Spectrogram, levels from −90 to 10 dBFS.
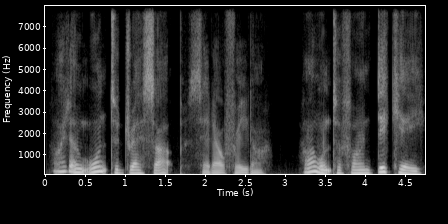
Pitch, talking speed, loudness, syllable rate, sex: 145 Hz, 165 wpm, -19 LUFS, 3.9 syllables/s, male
